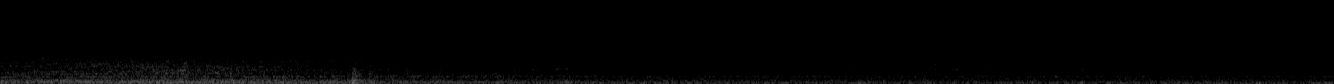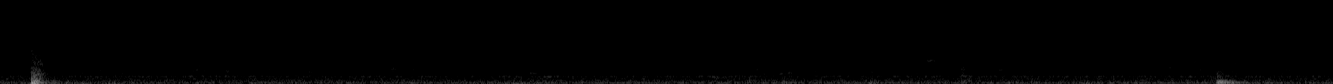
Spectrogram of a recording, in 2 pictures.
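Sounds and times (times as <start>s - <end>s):
summer beach parking lot ambience: 0.0s - 26.5s.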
